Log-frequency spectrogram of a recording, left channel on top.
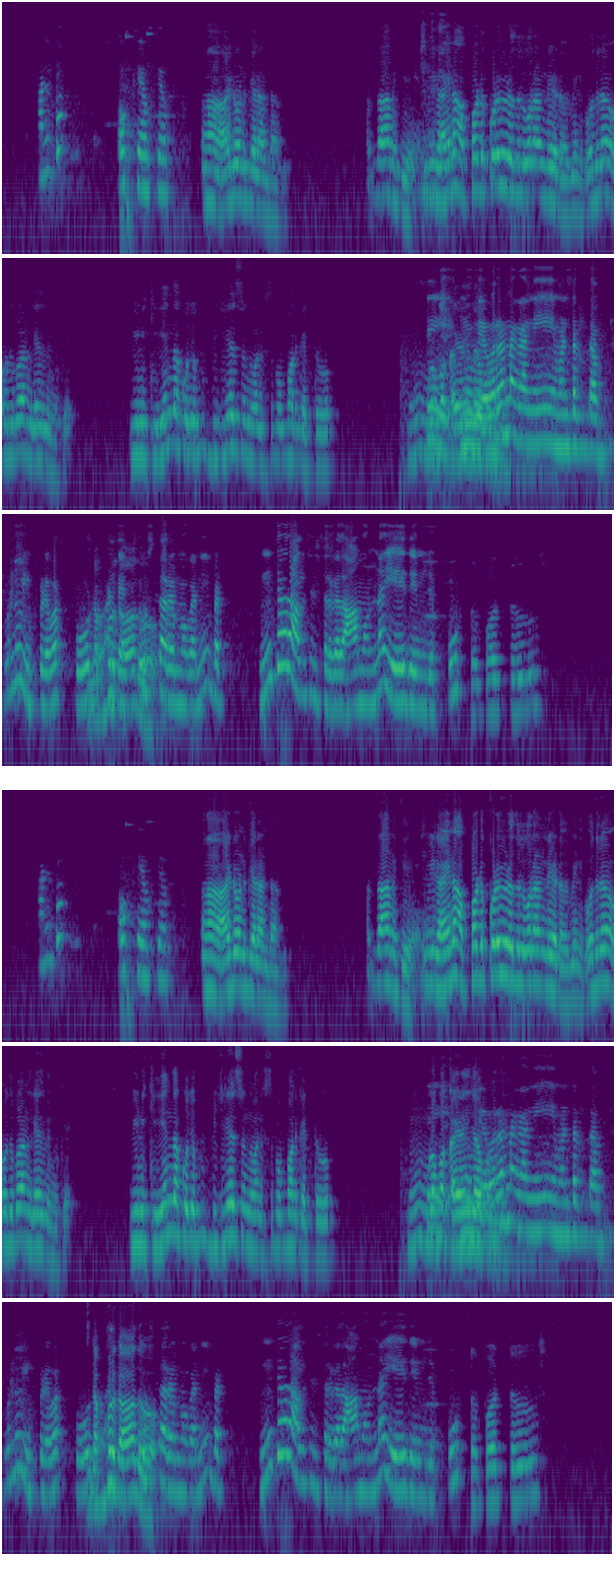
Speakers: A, on the left; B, on the right.
A: అనుకో ఓకే ఓకే ఓక్
B: అ ఐ డోంట్ కేర్ అంట ప్రతి దానికి
A: ఏం
B: వీడయినా
A: చేస్తాం
B: అప్పటికి కూడా వీడు వదులుకోన్ లేడు వ వదుకోని లేదు వీనికి వీనికి ఏందకు బిజినెస్ ఉంది మనకి సూపర్ మార్కెట్ హ్మ్
A: ఒసై
B: ఇంకో పక్క ఐరన్
A: నువ్వెవరన్నగాని
B: షాప్ ఉంది
A: ఏమంటారు డబ్బులు ఇప్పుడు వరు చూడ్రు
B: డబ్బులు
A: అంటే
B: కాదు
A: చూస్తారేమో కాని బట్ ఇంకేవరు ఆలోచిస్తారు కదా ఆ మొన్న ఏ దీన్ చెప్ <unintelligible>
B: సపోర్ట్ టు <inaudible>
